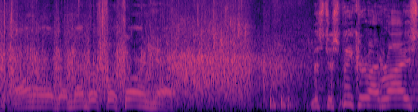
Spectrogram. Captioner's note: applause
